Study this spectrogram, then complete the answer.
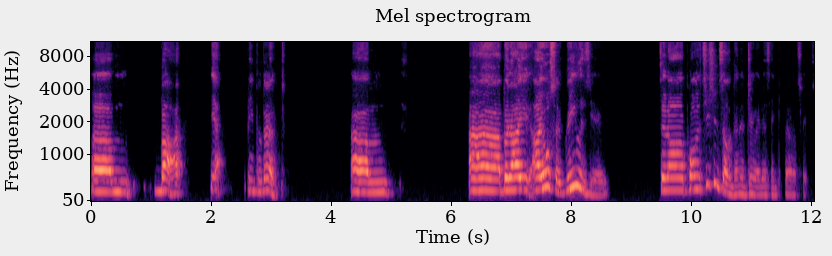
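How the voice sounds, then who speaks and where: Speaking with an English accent, a woman with a fairly high pitch moves at a fairly slow pace, using very wide pitch swings, big swings in loudness and long, frequent pauses. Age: 80s+. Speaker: philosopher. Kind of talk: Q&A discussion. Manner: halting.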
